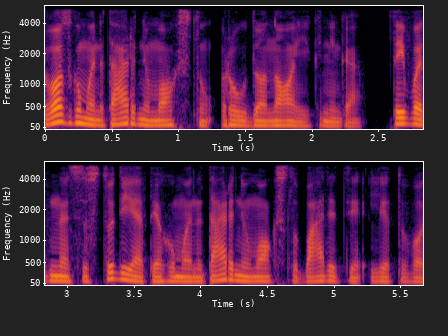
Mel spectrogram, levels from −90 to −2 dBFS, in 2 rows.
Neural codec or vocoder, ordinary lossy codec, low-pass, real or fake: none; MP3, 48 kbps; 5.4 kHz; real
